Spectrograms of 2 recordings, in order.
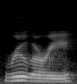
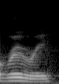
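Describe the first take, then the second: First: "Ruari" said as roo-uh-ree; "Ruari" with an uh between roo and ree; three-syllable Ruari. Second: "Ruri" said as roo-ree; "Ruri" with no uh in the middle; shortened Ruri. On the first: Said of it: "roughly three syllables". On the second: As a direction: give "Ruri" just two syllables. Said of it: "typically pronounced". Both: Shown as a demonstration.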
